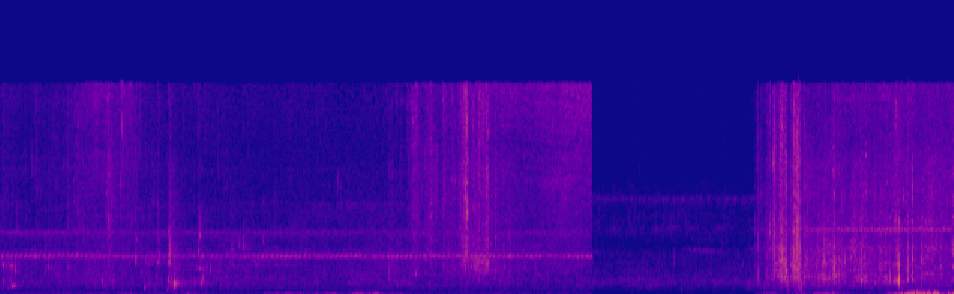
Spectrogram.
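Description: River ambience from a drift boat: light water sounds under a steady high-pitched tone with scattered ticks. About two-thirds through it drops away suddenly to near quiet. Then comes crackly crinkling of aluminium foil and handling noise as a foil-wrapped lunch is opened and eaten, with a low thump near the end.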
